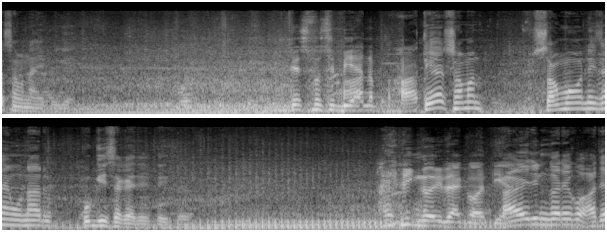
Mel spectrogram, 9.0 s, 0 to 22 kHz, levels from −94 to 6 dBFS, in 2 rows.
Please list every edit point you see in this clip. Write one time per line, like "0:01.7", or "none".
none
